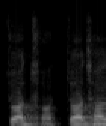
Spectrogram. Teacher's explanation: च छ जितना होता है च वाला पूरा तालु से बोला जाएगा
